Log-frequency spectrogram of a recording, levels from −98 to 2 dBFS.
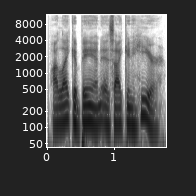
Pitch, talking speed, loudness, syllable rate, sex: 115 Hz, 270 wpm, -14 LUFS, 4.8 syllables/s, male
